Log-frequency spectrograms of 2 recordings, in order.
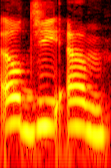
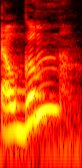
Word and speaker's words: LGM: Yeah, LGM. Right. Yeah. Okay, that was the way that that I could remember how to say it anyway, because I was like, Elgum? What? No, it's LGM.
